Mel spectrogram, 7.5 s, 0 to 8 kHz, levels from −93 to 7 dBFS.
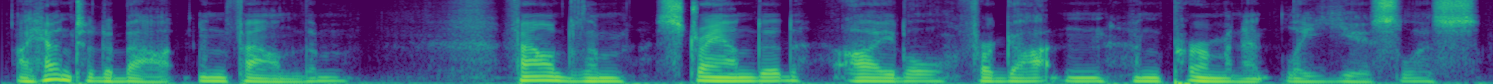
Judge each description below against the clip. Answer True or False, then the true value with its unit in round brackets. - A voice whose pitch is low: True (115 Hz)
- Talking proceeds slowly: True (105 wpm)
